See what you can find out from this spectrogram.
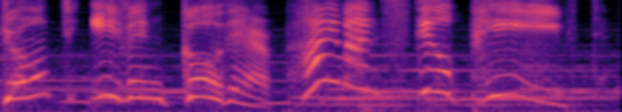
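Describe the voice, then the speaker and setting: Teeny excitable fairy game mascot, squeaky high, wildly animated. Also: female voice, slow pace, over loud music, heavily acted. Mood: peeved. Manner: speaks in third person, exclamatory. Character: tiny squeaky childlike fairy companion, excitable and peevish. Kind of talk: video game voice acting.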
